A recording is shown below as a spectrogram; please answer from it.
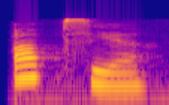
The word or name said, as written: opsia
